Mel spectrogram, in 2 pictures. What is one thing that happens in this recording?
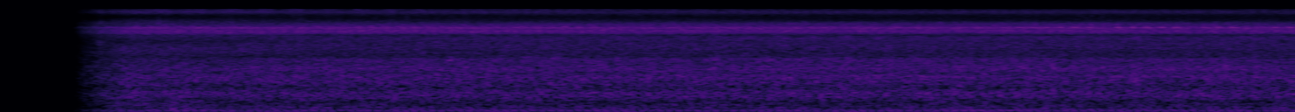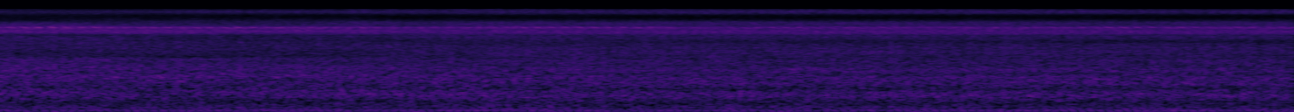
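Sprinklers hiss steadily as they spray water outdoors.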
